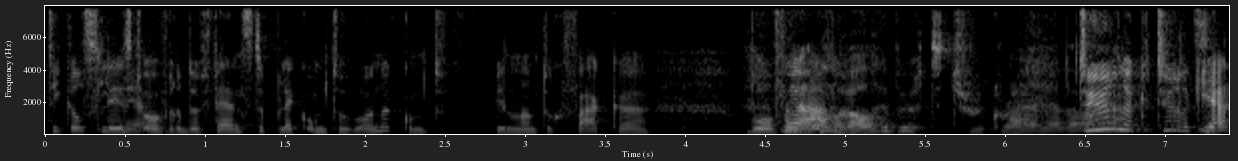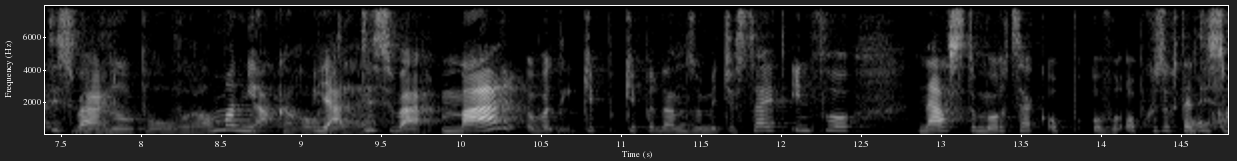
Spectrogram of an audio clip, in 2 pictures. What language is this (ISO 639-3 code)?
nld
